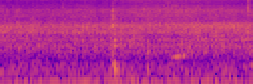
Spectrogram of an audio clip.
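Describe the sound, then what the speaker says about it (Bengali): Ridge gourd and potato fry in a pan with salt, chili powder and turmeric, giving a continuous, moderately quiet sizzling hiss broken by a couple of light stirring clinks. "ভালো করে ঝিঙে আলু কষিয়ে নেব"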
